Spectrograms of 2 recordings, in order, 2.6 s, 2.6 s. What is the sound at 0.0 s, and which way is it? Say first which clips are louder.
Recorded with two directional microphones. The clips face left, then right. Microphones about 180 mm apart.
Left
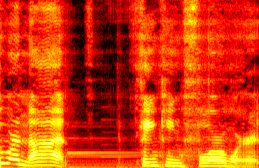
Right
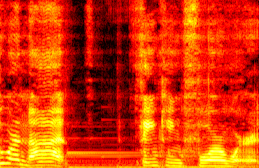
Speech: left 3 dB; 25° left (ahead or behind).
